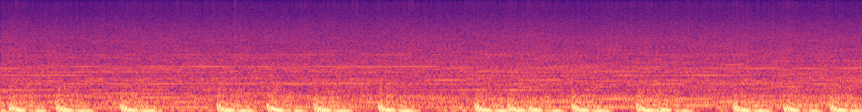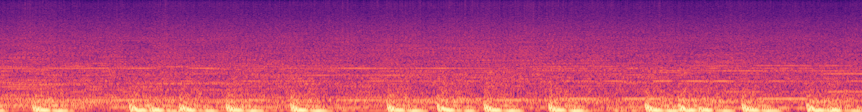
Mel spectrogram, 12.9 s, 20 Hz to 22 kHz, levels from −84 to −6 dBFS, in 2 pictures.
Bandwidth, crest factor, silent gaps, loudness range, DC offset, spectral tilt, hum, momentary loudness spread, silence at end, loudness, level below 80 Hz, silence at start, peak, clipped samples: over 20 kHz; 12 dB; none; 1 LU; under 0.1%; -5.5 dB/octave; none; 4 LU; 0 s; -16 LUFS; -18 dBFS; 0 s; -2 dBFS; under 0.1%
